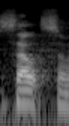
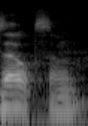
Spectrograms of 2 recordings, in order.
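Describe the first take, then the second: First: The name begins with an S sound. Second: The name begins with a Z sound. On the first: The speaker calls it right. "S and Z" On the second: The speaker calls it wrong. "I guess you said it wrong"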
